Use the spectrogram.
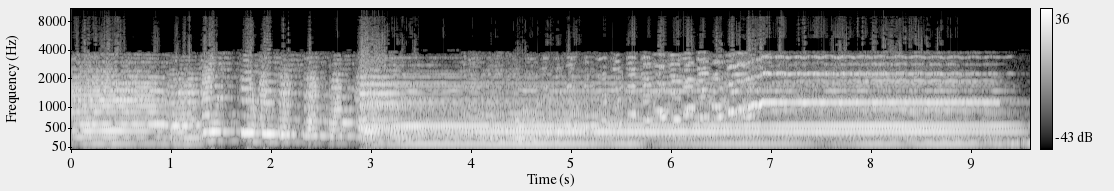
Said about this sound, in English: Yeah, the siren.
